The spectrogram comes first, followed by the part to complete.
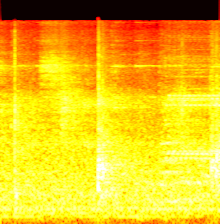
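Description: Casino chips clicking together as the roulette dealer gathers bets off the table layout, with one sharp clack about a second in.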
